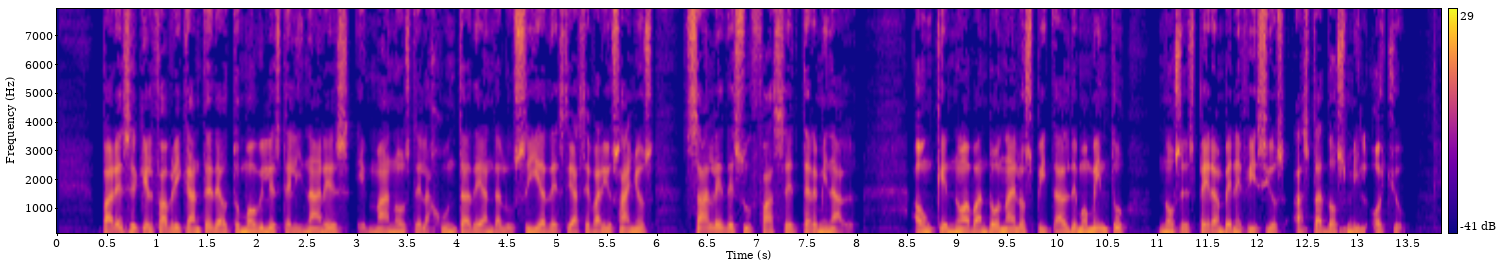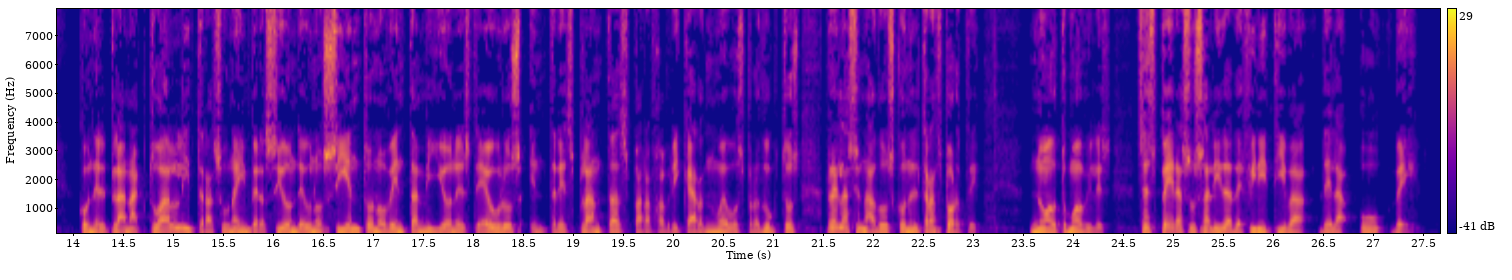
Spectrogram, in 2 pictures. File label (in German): Columbien M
